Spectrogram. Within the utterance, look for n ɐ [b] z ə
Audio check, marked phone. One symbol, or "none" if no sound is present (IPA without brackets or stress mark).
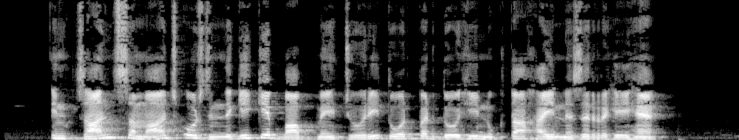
none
